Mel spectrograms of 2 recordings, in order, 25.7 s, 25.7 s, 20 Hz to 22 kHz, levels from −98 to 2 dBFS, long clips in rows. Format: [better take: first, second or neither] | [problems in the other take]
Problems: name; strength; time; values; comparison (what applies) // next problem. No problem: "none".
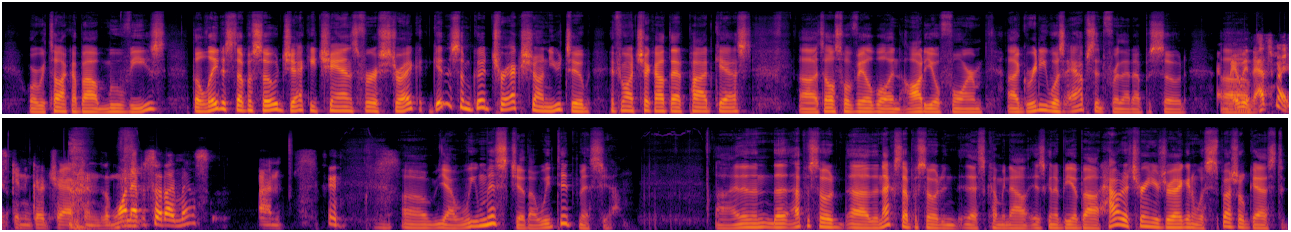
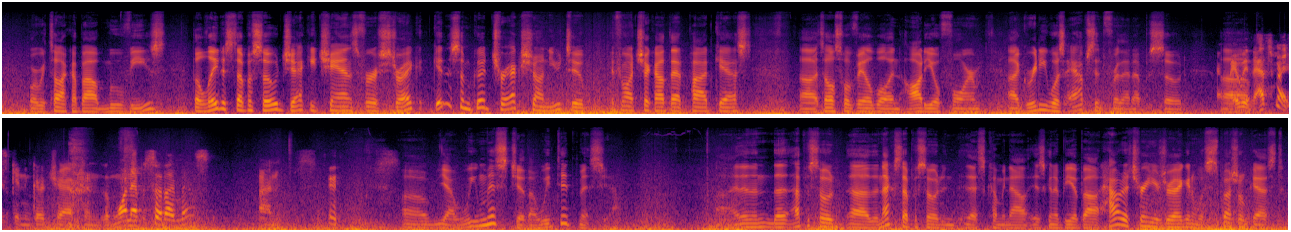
first | wind noise on the microphone; occasional gusts; 20 dB below the speech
